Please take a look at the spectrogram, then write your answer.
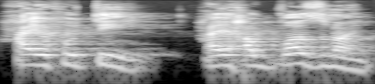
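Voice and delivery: ordinary talk, nothing marked

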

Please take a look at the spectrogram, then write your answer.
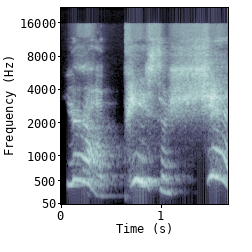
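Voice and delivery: high, loud outburst imitating an angry husband; retold angry yell. Husband yelling down at a litterer, angry mock yell. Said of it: "tattooed guy yelling at him".

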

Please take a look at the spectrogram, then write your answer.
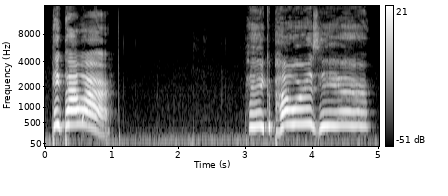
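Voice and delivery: high, drawn-out excited call; excited hailing. Real, not acted. Gamer greets Pig Power in game, excited call. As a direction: call it out like announcing a hero.

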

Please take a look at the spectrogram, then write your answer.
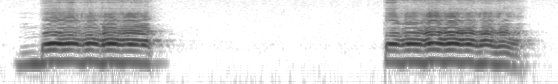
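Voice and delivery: high, loud bleating baa; mock sheep baa.

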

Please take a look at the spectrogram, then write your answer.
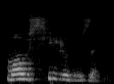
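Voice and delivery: usual speaking voice

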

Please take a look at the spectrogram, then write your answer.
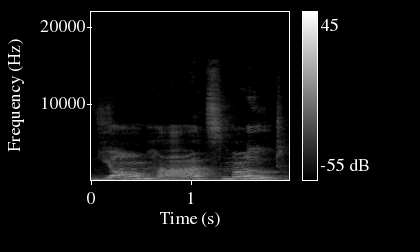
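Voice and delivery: Yom Ha'atzmaut said very slowly, syllable by syllable; slow careful pronunciation. Shown as a demonstration. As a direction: lead the children through Yom Ha'atzmaut slowly. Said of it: "Say it with me".

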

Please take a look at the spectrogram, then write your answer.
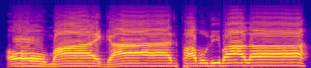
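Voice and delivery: slow, drawn-out loud exclamation; awed celebration. Real, not acted. Gamer hailing his scorer Dybala, awed celebration. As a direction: stretch every word in loud amazement.

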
